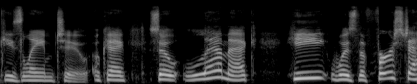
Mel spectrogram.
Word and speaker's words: Lamech: seventh one from kane his name is lamech or you might pronounce that lamech i've heard it a couple different ways i think biblically with the semitic languages it's lamech but if you want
